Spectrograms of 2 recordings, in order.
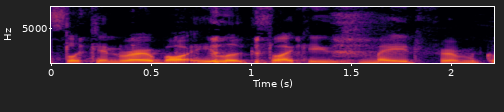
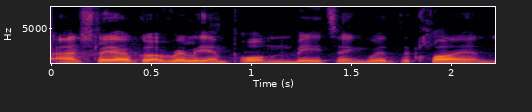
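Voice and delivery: normal talking voice

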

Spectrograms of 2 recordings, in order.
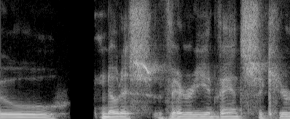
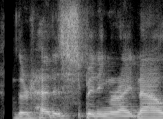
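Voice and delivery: ordinary delivery

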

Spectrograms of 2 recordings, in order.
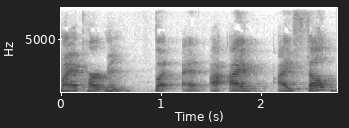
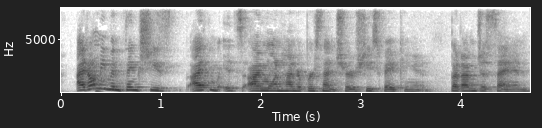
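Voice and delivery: plain

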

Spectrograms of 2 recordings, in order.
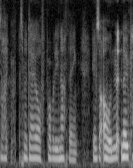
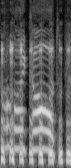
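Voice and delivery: mock sobbing wail, very high and loud; 10 semitones higher, 9 dB louder than usual. Retelling seeing the award news in a picture: imitating own crying. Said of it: "on my knees in the middle of the lounge crying".

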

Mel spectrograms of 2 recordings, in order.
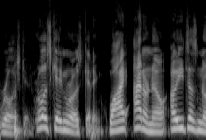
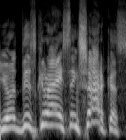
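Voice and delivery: put-on higher-pitched Russian accent; 5 semitones higher than usual. Imitating a circus trainer who yells at a clumsy bear: Russian accent. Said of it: "Good accent".

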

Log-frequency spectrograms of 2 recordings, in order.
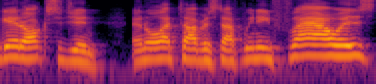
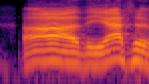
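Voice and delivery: ordinary talk, nothing marked

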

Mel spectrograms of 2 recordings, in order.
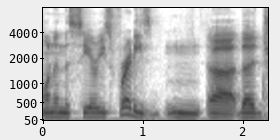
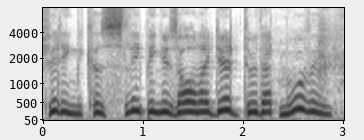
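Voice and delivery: put-on cartoon bear voice, much higher, louder; 13 semitones higher, 6 dB louder than usual. Making an unplanned remark about sleeping through a movie, in a really good Pooh Bear voice. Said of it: "that was a really good Pooh Bear".

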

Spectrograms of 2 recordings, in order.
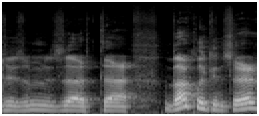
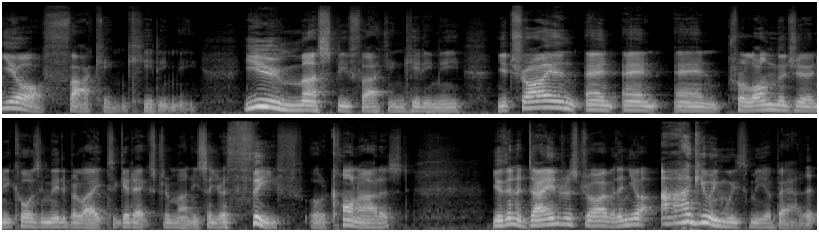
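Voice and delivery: plain

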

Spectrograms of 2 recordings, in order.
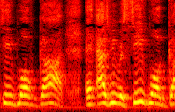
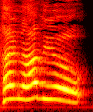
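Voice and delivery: loud, high joyful weeping, crying through tears; 8 semitones higher, 7 dB louder than usual. Speaking of a love precious to God, crying with joy. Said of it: "It's a weep of joy".

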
